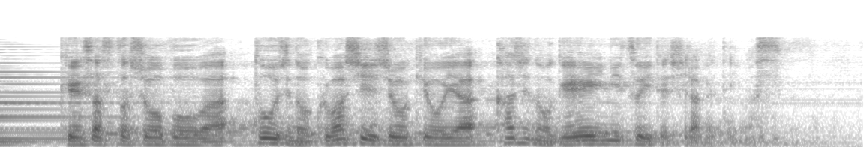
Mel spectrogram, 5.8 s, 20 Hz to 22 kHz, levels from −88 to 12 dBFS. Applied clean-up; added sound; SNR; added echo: none; Acoustic guitar / Strum; 17 dB; reverberation time 1.7 s.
